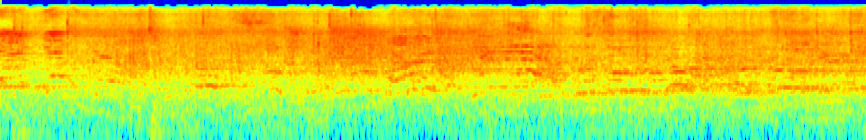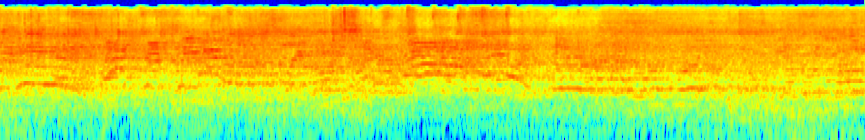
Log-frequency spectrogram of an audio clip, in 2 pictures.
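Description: A crowd of spectators chatters and calls out in an echoing rink.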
